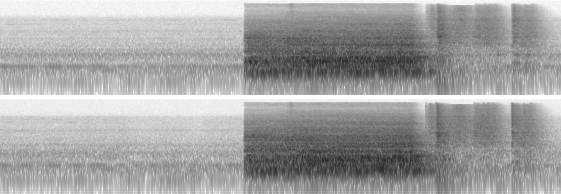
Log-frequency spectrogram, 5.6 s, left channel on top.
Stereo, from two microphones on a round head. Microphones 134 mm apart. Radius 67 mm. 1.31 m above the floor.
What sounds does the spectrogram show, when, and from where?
2.4 s boiling: 10° right (ahead or behind), 3 m
4.2 s crumpling: 45° right (ahead or behind), 4.5 m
